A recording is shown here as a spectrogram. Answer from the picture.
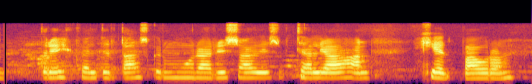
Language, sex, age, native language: Icelandic, male, 12, Polish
